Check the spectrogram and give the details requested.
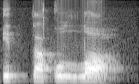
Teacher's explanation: lam yang dibaca tebal karena lafzul jalalah Allah diawali oleh huruf berharokat dhammah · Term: lam tafkhim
